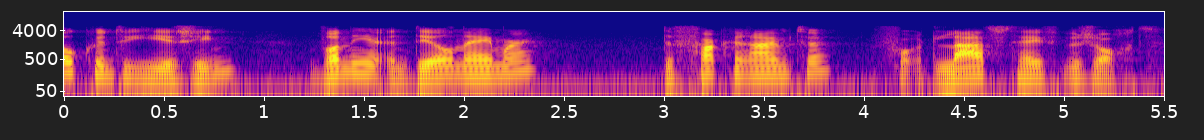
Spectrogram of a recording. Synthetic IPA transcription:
wkɵntyɦiːɹzin | ʋɑnɪːɹʔə̰ndɪːlˠnejməɹ | dəv̥ɑkrœɥmtə | v̥ʊːɹɦətlaːtstɦejfd̚bəzɔχt

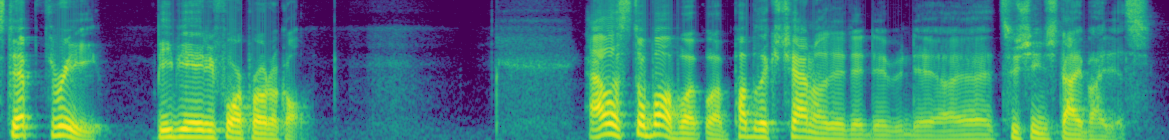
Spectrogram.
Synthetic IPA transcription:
stɛp̚θɹi | b̥ibieɪɾifɔɹpʰɹ̥oʊɾəkʰɔ̰lˠ | ælˠəstobɑlˠbʌwʌpʰʌblɨk̚t͡ʃʰænl̩ˠ | tʰʉt͡ʃẽɪ̃nd͡ʒdaɪbaɪðɪ̰s

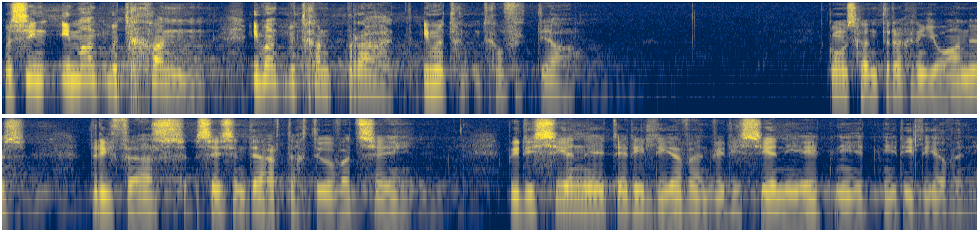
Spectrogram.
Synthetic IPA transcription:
məsinimɐntmutχɐnimɐntmutχɐnprɑːtimɐntmutχɐnfərtælˠ | komɔsχɐntəɾəχnɐjuɦɐnəsd̥rifærsːɛsəndærtəχtuvɐtseː | vidisiənɦɛtɛdiliəvəənvidisiənːiɦɛtniɦɛtnidiliəvəni

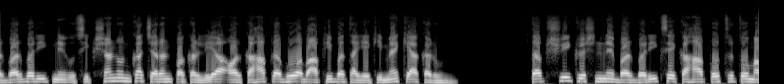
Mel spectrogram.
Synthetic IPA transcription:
ɾbɐɾbəɾiːkneʊsikʃəɽ̃ʊnkat͡ʃɐɾənpɐkəɽlijaɔːɾkɐɦapɾɐbʱuɐbaːpɦibɐt̪aːijekimɛ̃kjaːkɐɾũː | t̪ɐbʃɾiːkɾɪʃnənebɐɾbəɾiːksekɐɦapʊt̪ɾət̪ʊmɐ

